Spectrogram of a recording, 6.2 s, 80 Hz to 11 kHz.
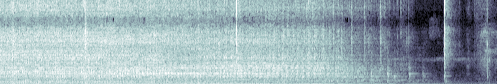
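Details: Trailblazer 250 two-stroke whose no-start was traced to a bad key switch, now with new key switch: pull starts right away, buzzes evenly a few seconds then winds down; starts readily and runs normally.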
